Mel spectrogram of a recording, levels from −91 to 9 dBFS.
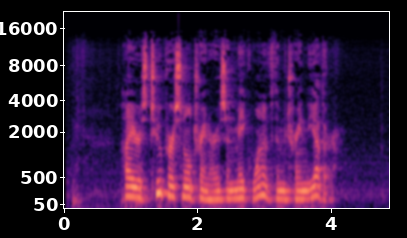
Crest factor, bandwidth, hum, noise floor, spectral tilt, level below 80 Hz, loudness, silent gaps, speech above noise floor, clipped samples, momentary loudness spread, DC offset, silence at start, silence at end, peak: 20 dB; 15 kHz; none; -58 dBFS; -3.5 dB/octave; -54 dBFS; -18 LUFS; none; 39 dB; under 0.1%; 8 LU; under 0.1%; 0.15 s; 0.8 s; 0 dBFS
